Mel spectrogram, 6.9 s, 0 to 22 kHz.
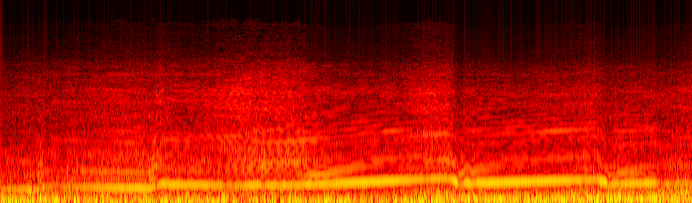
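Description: A Kawasaki ZX25R motorcycle with its stock exhaust revs hard and close, a high, smooth engine whine climbing steadily in pitch with several brief dips at gear changes, loud and continuous with no voices.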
